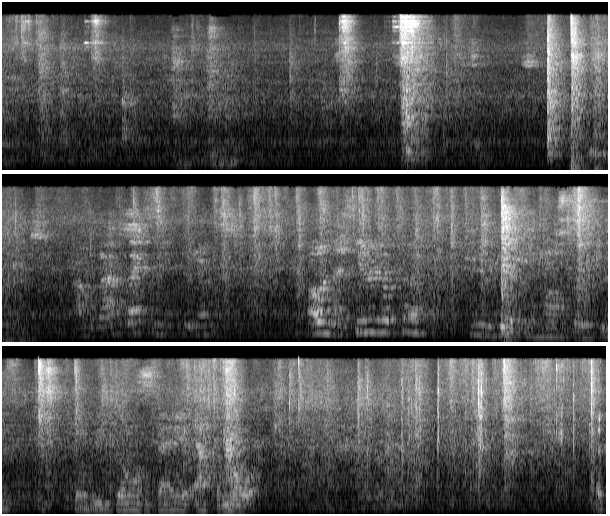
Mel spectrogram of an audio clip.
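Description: Indistinct talking in the background, with a few sharp knocks and clatters of things being handled in a kitchen, the loudest about four and six seconds in.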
